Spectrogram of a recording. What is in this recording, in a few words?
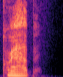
"crab", us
